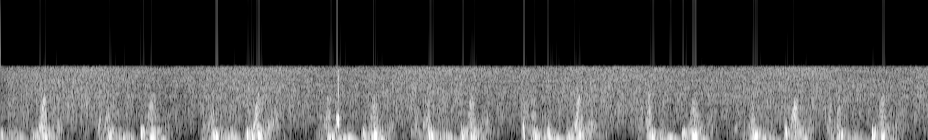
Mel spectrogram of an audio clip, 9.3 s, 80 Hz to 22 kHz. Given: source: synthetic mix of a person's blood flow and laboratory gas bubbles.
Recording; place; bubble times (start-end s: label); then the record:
Doppler ultrasound of blood flow; precordium
3.33-3.42 s: bubbles
5.20-5.29 s: bubbles
5.46-5.52 s: bubbles
From the record:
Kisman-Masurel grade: 123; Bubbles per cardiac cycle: 1 to 2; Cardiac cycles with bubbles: 10 to 50%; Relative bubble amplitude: loud (0.450 to 0.775); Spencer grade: 2 (many but less than half of the cardiac periods contain bubble signals, singularly or in groups); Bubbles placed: only in the low amplitude regions of the cardiac cycle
